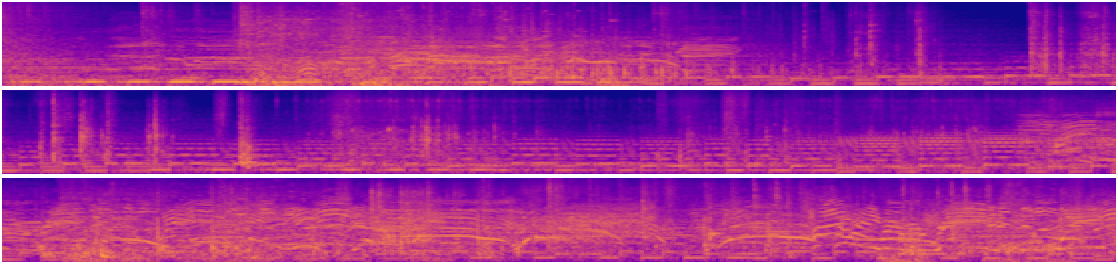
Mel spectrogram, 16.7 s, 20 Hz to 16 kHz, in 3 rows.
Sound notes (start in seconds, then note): 1.9 yelling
